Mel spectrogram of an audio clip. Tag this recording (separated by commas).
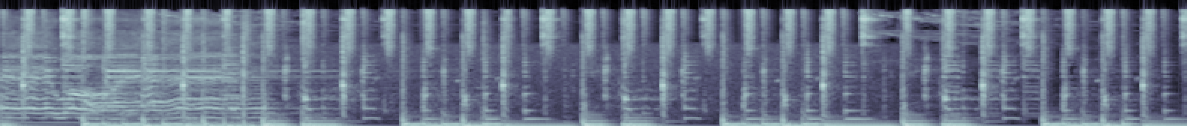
Music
